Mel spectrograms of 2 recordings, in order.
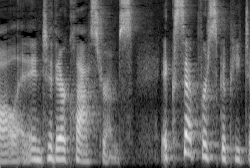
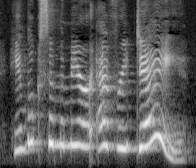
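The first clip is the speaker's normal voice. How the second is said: sisters tattling; 14 semitones higher, 6 dB louder than usual. Acted.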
